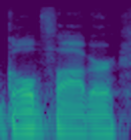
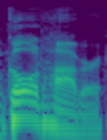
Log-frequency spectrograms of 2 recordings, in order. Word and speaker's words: Goldhaber: Harbor gold Harbor okay I'm adding an F there that didn't exist that's my apology um gold Harbor yes um but yeah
